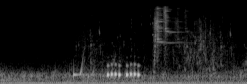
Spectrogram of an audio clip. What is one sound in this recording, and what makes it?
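A bright double chime rings as a fish bites.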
